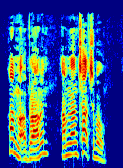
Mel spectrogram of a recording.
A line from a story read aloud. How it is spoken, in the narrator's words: again declared Banerjee, more cheerfully than ever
